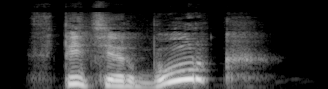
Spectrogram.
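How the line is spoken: Exclaiming. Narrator (Russian): воскликнул Каютин

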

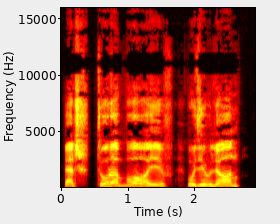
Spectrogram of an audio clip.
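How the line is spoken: Awkward guffawing proclamation. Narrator (Russian): Дмитрий нелепо захохотал, возглашая

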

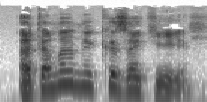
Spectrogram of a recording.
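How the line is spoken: Somewhat solemn. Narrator (Russian): несколько торжественно начал Матвей

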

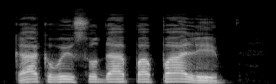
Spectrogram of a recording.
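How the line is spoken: Quieter resigned sighing question. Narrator (Russian): спросил человек уже тише и вздохнул, словно подчиняясь необходимости

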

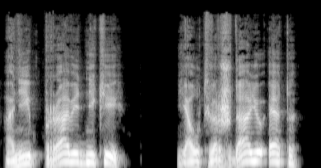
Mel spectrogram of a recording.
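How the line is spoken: Angry shout. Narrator (Russian): он закричал со злобой неведомо кому

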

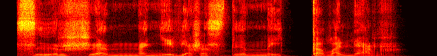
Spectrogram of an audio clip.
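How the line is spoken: Hissing whisper. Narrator (Russian): Анна Фоминична прошептала шипящим голосом

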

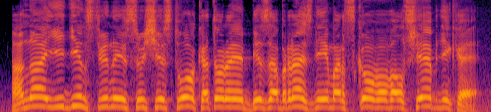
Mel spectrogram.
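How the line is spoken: Bird's shout. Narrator (Russian): крикнул большой поморник

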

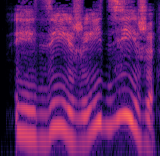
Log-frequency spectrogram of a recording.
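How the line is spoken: Strained babbling. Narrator (Russian): залепетал он с усилием

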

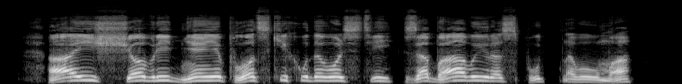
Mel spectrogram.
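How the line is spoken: Loud speech. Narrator (Russian): громко говорил Диомидов

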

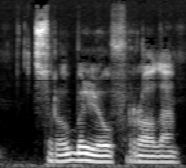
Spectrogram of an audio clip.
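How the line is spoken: Barked. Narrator (Russian): рявкнул Степан, сказал

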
